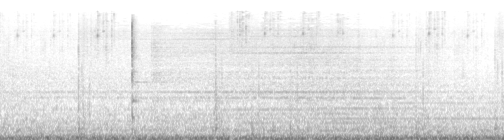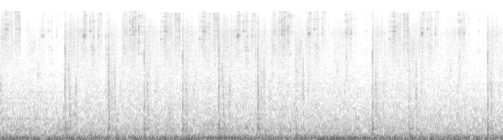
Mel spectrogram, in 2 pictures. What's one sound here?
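Footsteps thud steadily on wooden floorboards.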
